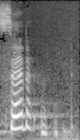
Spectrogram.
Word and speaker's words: said: And said really doesn't look like this. Said is how we pronounce this, even though it's AI.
